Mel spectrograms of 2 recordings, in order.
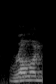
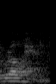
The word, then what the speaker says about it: Ro Han: Rowan knows what he's doing. I want to talk about your name because you spell it Rohan, but Will told me to get pissed off when people call you Rohan.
